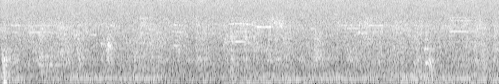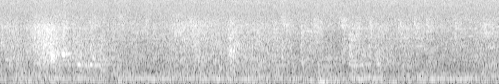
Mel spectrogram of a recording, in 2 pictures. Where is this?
in an elevator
